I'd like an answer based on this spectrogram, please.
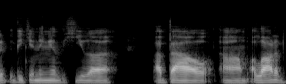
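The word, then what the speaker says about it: Gila: really good was the Hila River. Um, which which is the section I was getting into, and it's spelled G I L A, but um, sounds like Ela with an H.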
